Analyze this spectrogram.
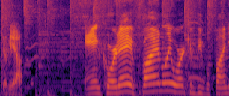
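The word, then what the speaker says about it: Corde: And Corday, finally, where can people find you?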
